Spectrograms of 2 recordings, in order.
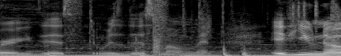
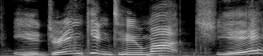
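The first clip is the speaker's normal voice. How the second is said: put-on drunken Australian accent; 7 semitones higher, 4 dB louder than usual. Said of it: "That accent is like an Australian is drunk".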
